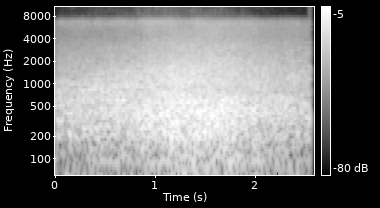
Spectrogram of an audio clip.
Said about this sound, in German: Wasser. Jetzt kommt das Wasser wieder näher.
